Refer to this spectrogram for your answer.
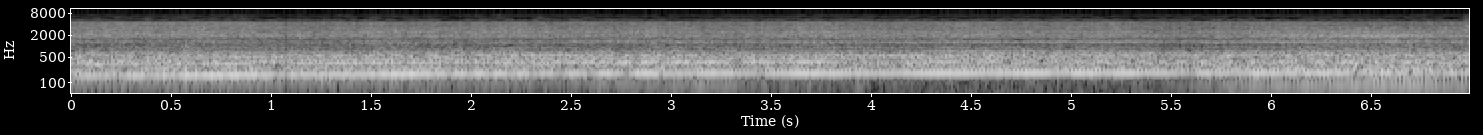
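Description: An overheating, boiling car motor runs steadily, a loud, unbroken mechanical drone with a whining hum and steady low tones, holding an even level throughout with no voices.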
